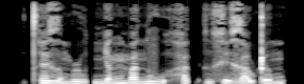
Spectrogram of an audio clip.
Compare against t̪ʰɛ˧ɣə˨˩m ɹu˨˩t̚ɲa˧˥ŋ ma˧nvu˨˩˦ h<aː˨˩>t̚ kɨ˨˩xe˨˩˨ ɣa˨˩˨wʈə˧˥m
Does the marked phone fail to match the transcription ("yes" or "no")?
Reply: yes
